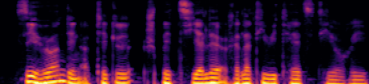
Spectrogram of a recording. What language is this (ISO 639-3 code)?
deu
